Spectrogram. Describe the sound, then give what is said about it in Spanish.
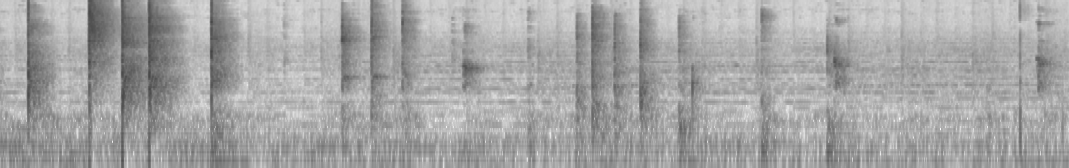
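Body percussion made by children: many sharp claps, slaps and taps in an irregular rhythm, loudest and densest at first, then lighter and more scattered, with a little background noise between hits. “Y estos son los sonidos que hicimos con mi cuerpo.”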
